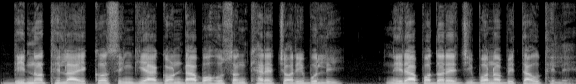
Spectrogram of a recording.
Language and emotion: Odia, neutral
